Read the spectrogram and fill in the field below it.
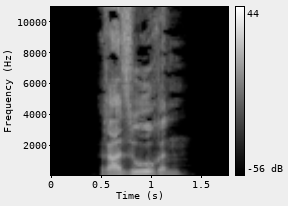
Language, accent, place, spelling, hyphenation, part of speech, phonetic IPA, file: German, Germany, Berlin, Rasuren, Ra‧su‧ren, noun, [ʁaˈzuːʁən], De-Rasuren.ogg
- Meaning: plural of Rasur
